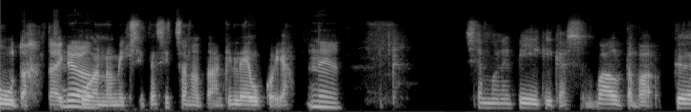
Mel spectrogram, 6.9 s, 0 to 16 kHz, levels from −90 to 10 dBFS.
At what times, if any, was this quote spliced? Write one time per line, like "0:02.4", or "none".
0:03.0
